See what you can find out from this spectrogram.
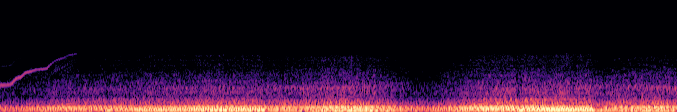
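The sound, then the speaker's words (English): A car engine revs and accelerates hard while giving chase to another car that has just passed, a rising whine in the first second over a steady loud rumble that swells and eases in waves, with no voices. “A car just passed us. In pursuit.”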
